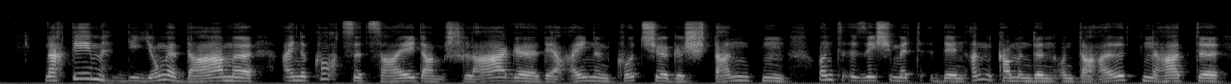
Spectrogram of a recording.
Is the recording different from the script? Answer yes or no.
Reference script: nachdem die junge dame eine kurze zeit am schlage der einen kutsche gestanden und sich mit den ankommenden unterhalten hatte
no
